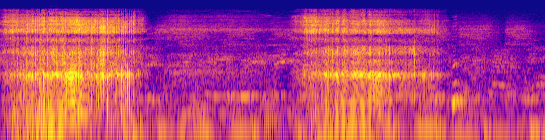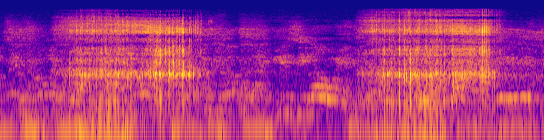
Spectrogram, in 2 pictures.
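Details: Jack snoring with eyes open: loud, harsh rattling snores in regular bursts about every three seconds, quiet music behind.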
